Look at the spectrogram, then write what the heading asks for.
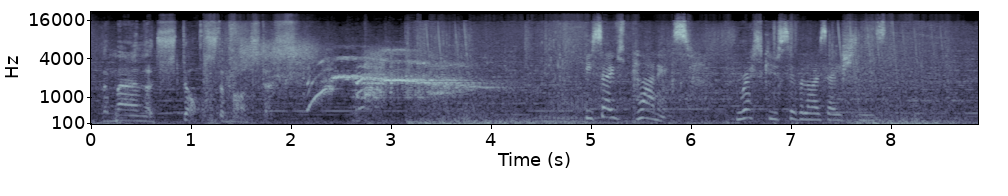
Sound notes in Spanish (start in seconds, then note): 2.1 gritos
